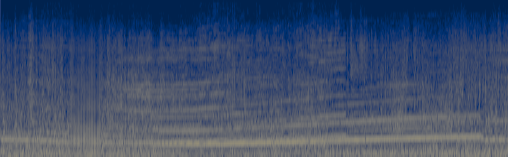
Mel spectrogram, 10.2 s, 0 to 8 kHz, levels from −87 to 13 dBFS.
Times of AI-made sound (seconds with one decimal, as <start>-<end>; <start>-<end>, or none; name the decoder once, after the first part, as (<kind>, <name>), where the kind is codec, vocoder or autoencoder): 1.4-2.0 (vocoder, Vocos)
